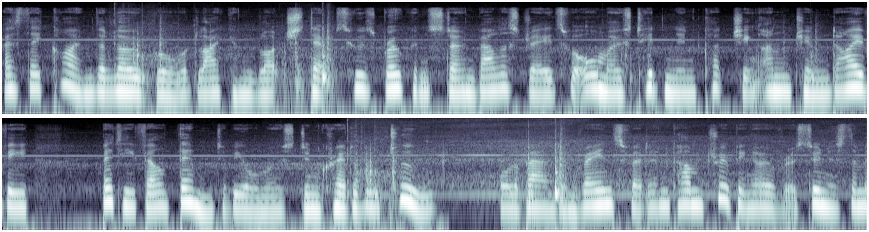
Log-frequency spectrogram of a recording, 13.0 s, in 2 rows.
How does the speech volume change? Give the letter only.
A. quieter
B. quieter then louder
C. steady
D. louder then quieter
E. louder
C.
